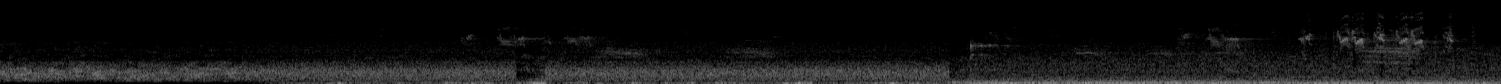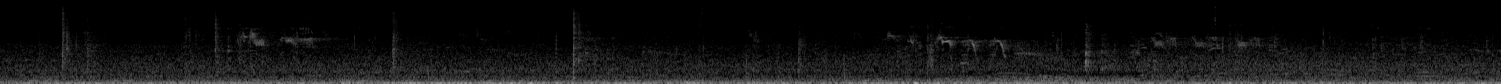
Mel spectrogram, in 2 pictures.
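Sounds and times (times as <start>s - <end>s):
small birds chirping: 16.8s - 30.0s.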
